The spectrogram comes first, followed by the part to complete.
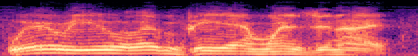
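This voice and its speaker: An actor playing a folksy, insinuating police chief in a vintage radio drama, questioning bluntly in colloquial phrases with sly pauses. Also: male voice, fairly high pitch, lively intonation, close to an everyday voice. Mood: interrogating. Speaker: actor in a radio mystery play. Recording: dull vintage radio broadcast, faint noise.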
